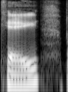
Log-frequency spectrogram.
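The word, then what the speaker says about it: Cay: We pronounce it K, but it is Key, but we say K, C-A-Y.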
